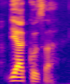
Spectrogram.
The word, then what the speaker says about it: Yakuza: Yakuza.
